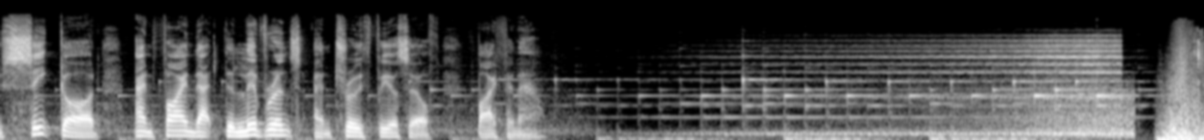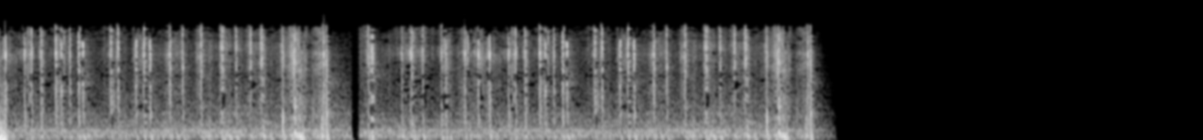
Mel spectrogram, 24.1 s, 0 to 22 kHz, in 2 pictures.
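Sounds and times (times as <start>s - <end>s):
loud whoosh: 11.0s - 12.2s
typing clicks: 12.1s - 20.2s.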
